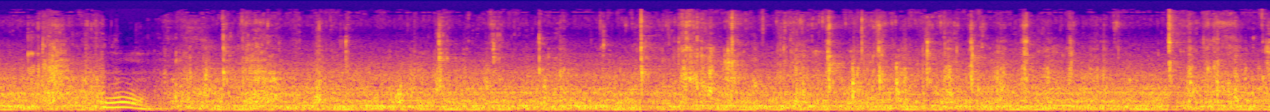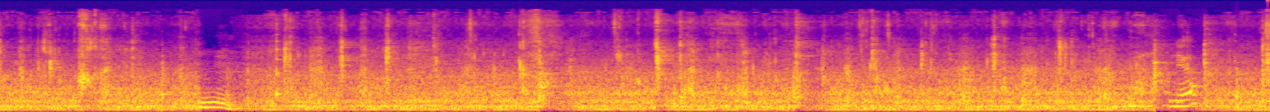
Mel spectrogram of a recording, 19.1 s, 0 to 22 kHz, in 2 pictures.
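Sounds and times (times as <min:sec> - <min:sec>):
chewing and biting chicken: 0:00.0 - 0:19.0
steady low hum: 0:00.0 - 0:19.0.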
